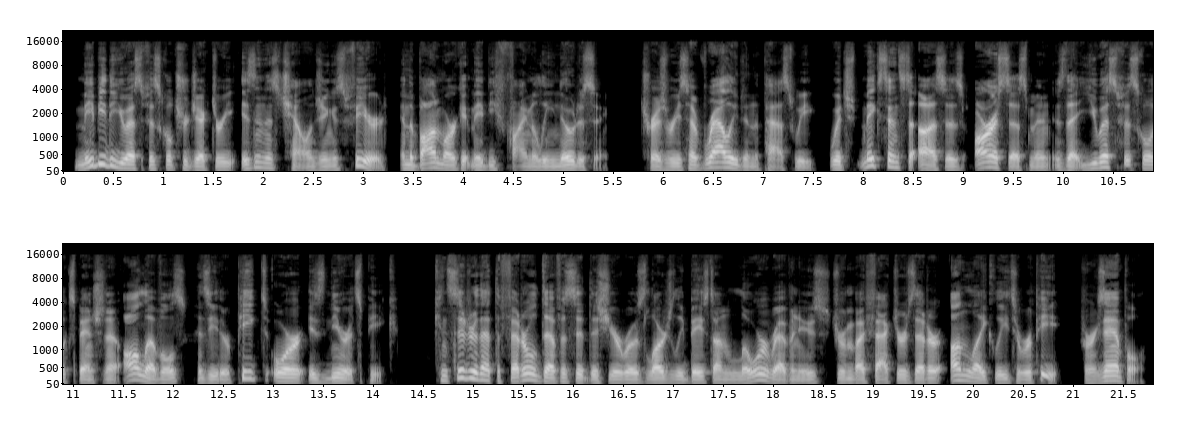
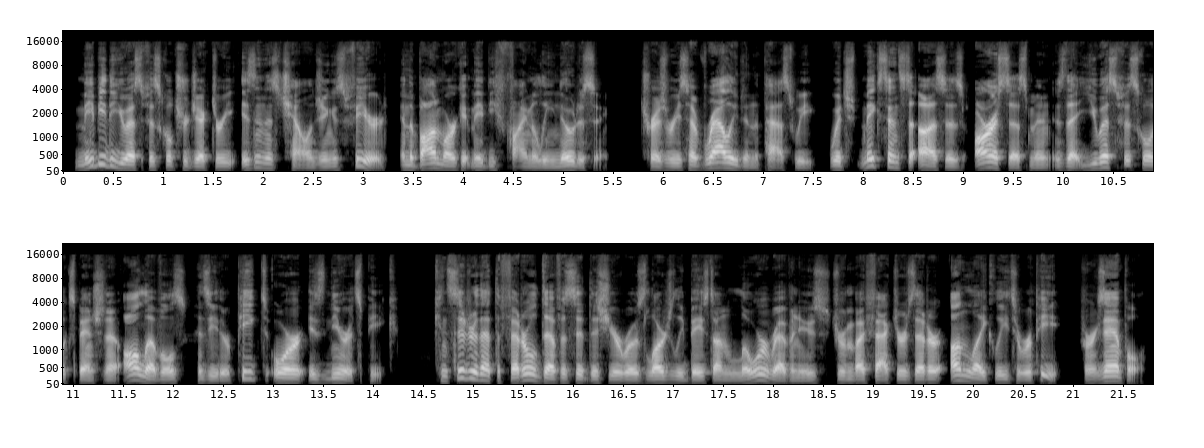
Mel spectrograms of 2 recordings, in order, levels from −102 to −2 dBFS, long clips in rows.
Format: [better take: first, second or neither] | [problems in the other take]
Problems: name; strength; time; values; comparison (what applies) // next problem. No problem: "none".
first | thin; somewhat; fading below 500 Hz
